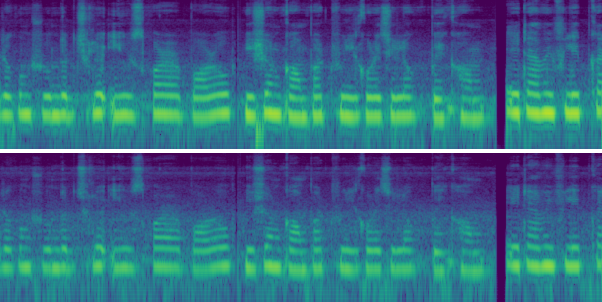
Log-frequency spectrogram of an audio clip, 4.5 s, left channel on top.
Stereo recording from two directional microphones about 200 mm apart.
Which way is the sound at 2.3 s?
45° left (ahead or behind).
